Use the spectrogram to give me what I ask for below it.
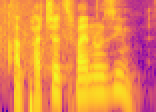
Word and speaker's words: Apache 207: Apache 207.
